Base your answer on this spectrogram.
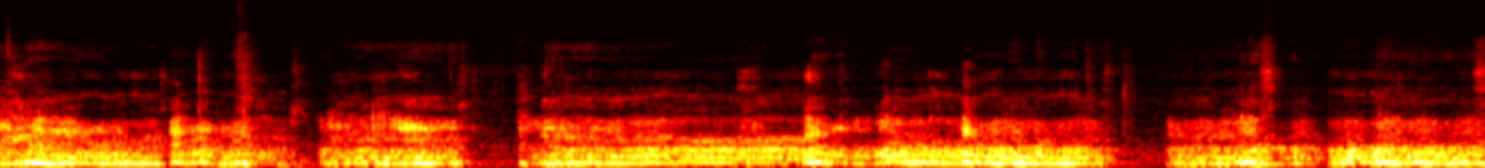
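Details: Boxer dog growling steadily while playing tug of war: a deep, rumbling, continuous growl in long stretches with brief pauses near five and eleven seconds.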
